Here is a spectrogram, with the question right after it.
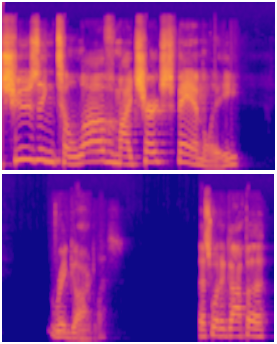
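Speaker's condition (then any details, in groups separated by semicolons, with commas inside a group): No condition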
